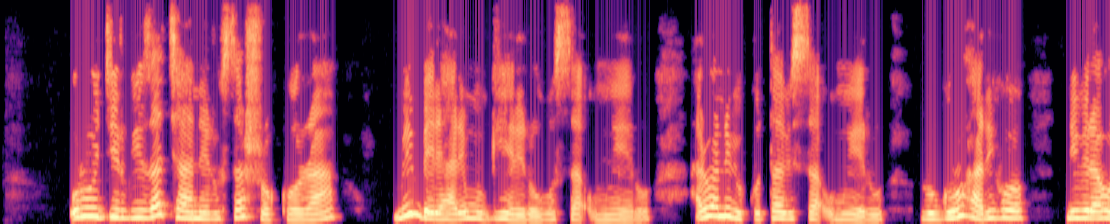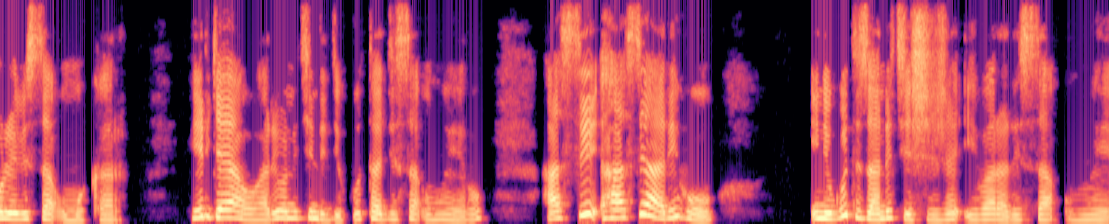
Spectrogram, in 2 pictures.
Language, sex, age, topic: Kinyarwanda, female, 18-24, finance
